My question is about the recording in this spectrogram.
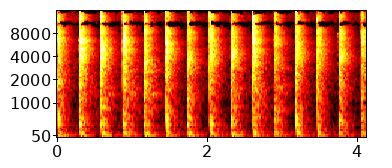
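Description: Fists striking a Quiet Punch doorway-mounted punching pad in a rapid, even run of jabs and crosses, about four hits a second, each a sharp knock.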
